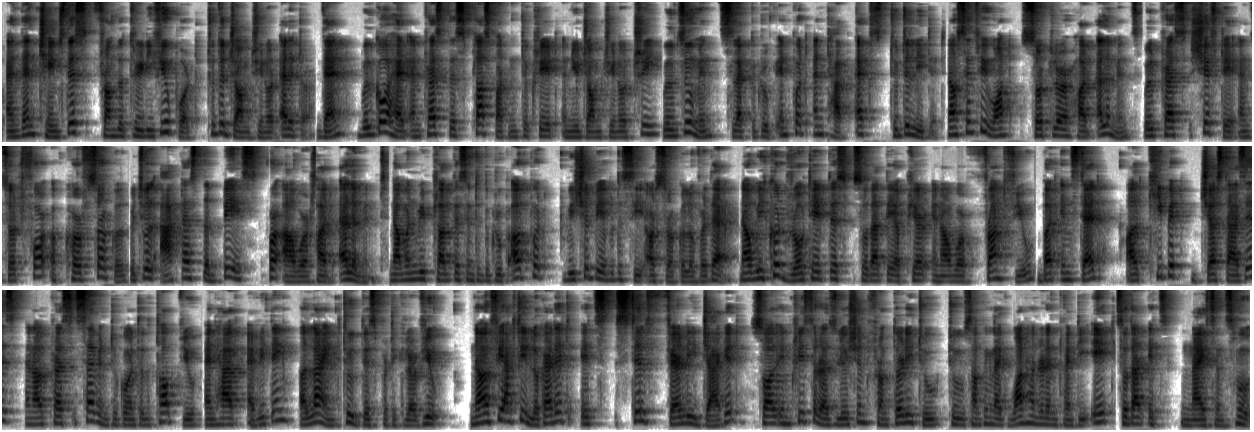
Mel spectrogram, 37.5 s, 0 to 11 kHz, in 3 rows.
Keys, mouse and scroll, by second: 0.0 click, 1.0-2.4 drag, 3.3-4.5 middle drag, 5.2 drag, 5.9 middle click, 6.4 scroll up 2, 6.6 scroll down 1, 7.7 click, 8.7 x, 11.5 shift+a, 15.6-17.3 drag, 18.3-18.9 middle drag, 19.6-19.9 middle drag, 20.8-21.7 middle drag, 23.4-23.8 middle drag, 25.7 KP_7, 26.8-27.3 scroll up 5, 27.5 scroll down 2, 28.1-28.5 shift+middle drag, 29.6 middle click, 29.9 scroll up 1, 30.4 shift+middle click, 30.9-31.3 scroll up 1, 33.0-35.6 drag.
